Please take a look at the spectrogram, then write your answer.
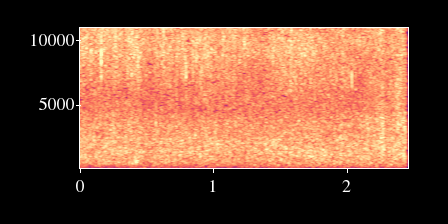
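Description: A steady, hissing wash of ocean surf breaking on rocks rolls on without pause, soft and continuous with no distinct individual crashes and no voices.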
